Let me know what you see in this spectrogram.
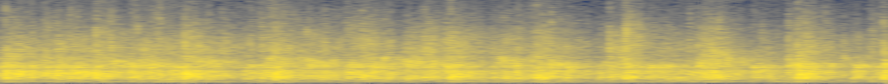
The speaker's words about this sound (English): I wish you'd clap a little bit louder and shout a little bit louder. Come on, somebody.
